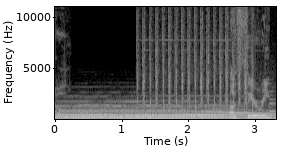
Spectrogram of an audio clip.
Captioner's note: gun fires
